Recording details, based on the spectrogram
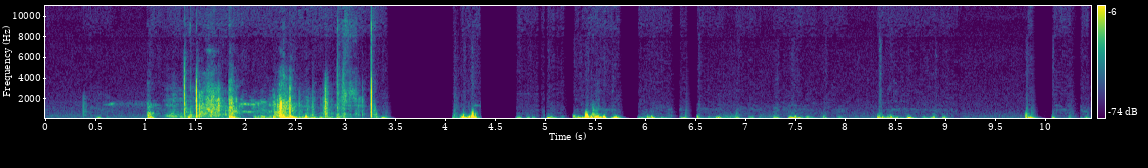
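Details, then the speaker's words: Mitral stenosis murmur played in a cardiology teaching seminar: after a burst of noise, low heart thumps with a faint low diastolic rumble between beats. "so next we move on to the mitral uh stenosis heart sound"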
